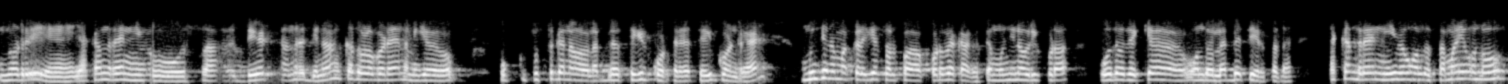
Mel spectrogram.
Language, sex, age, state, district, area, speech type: Kannada, male, 30-45, Karnataka, Bellary, rural, conversation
